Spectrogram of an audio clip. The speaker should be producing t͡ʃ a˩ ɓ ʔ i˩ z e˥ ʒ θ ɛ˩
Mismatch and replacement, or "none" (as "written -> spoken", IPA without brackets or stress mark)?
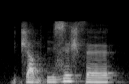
ɓ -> b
